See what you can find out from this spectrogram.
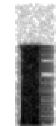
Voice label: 122 725MHz, scanner radio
